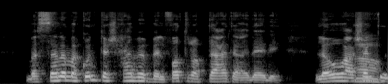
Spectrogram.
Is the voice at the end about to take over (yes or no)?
no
